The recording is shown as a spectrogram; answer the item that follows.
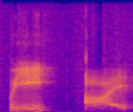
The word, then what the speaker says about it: pi: that's great i mean this is a another kind of pie this is i mean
